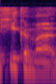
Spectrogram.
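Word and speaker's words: jícama: In English, we don't usually say the J like an English J.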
